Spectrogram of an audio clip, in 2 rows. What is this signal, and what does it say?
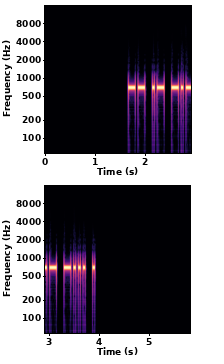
Morse code, heard as a keyed tone, about 25 wpm, 700 Hz. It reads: MAYBE
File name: 5 Letter Words - First 3 Letters Given - 25wpm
